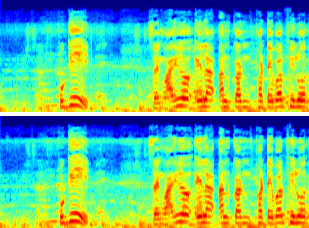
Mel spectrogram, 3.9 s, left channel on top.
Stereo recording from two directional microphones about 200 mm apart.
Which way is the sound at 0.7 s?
10° left (ahead or behind).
